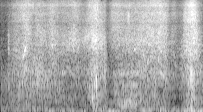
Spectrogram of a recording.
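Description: A stiff base board being slid down into a fabric pocket of a dog back-seat extender: a low rustling scrape of board against fabric, with a couple of light taps.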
